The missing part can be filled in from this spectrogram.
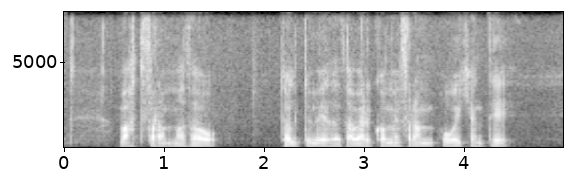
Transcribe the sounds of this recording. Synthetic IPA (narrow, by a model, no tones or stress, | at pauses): vaht̪fɾʔa̰mːaðθaw | t̪ʰœlt̪ʏmvɪða̰ðθawva̰ɾɪkʰɔːmɪnfɾamowvecant̪ɪ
